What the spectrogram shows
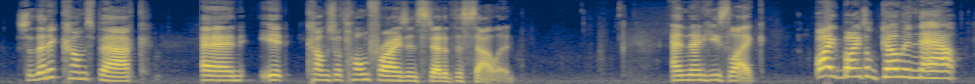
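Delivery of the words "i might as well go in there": put-on English accent in a higher voice. Retelling a rude diner's complaint: imitating James's English accent. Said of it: "with his English accent".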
